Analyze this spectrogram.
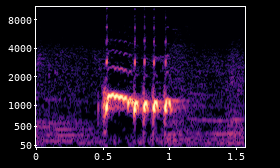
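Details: A single zebra dove phrase: a clear rising coo that flows straight into four rapid, bubbling notes, ending abruptly against a quiet background.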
